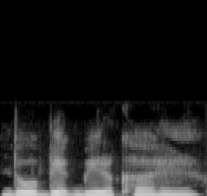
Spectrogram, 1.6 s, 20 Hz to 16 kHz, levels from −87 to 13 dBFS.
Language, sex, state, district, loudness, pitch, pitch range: Hindi, female, Arunachal Pradesh, Lower Dibang Valley, -12 LUFS, 155 Hz, 150-160 Hz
